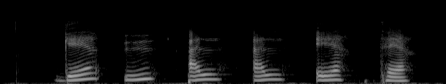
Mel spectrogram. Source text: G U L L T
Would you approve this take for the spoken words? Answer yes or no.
no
